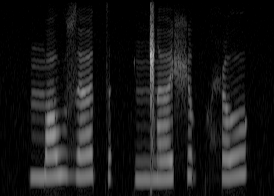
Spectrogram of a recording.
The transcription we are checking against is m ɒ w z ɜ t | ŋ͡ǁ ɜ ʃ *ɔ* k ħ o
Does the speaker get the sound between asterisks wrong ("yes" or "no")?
no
